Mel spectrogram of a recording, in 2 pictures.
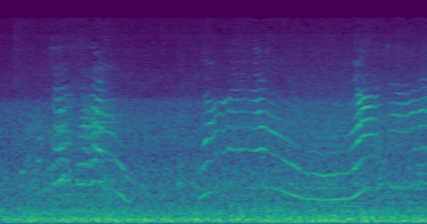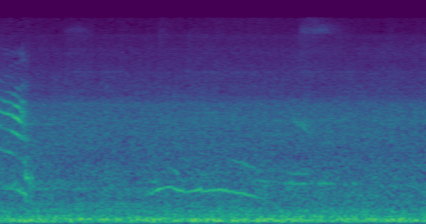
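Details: Kitten being given food produces drawn-out wavering meows, several with rising-then-falling pitch, one long bent cry, and a softer trailing mew, over steady low rumble with possible voices.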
